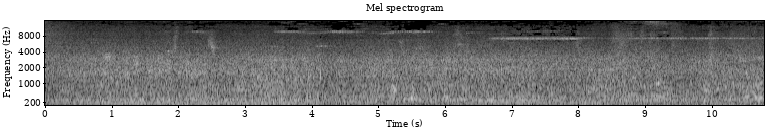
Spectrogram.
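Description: Double-decker bus engine idling with a steady low hum, over street traffic noise. A faint high whine joins in past the middle.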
